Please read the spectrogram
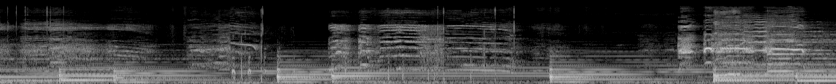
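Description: Gamefowl rooster crowing over background music.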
